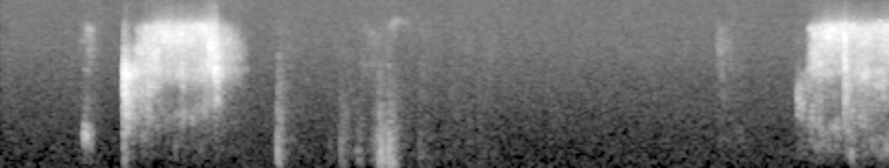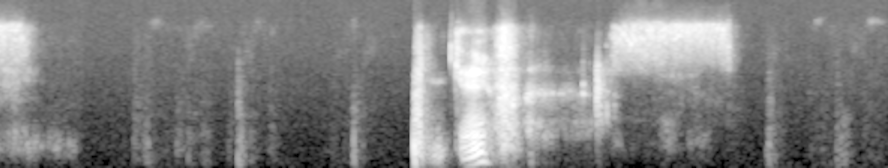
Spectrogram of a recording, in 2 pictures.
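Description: Chalk scratches and taps on a blackboard in short bursts.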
